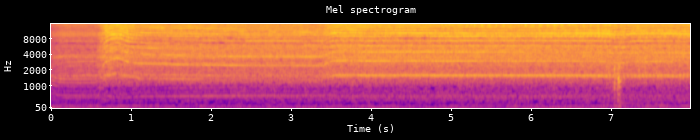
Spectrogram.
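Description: A drill whines steadily while enlarging a hole in a punctured tyre during a screw-plug repair, its pitch stepping up partway through and a brief catch near the end, loud and close with no talking.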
